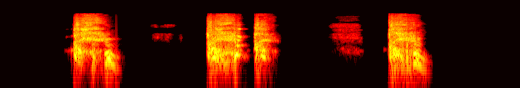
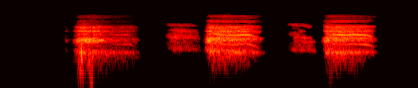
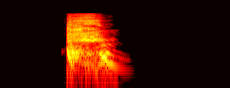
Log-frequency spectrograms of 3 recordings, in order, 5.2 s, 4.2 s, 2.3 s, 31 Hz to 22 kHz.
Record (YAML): three_cough_length: 5.2 s
three_cough_amplitude: 31410
three_cough_signal_mean_std_ratio: 0.42
exhalation_length: 4.2 s
exhalation_amplitude: 6719
exhalation_signal_mean_std_ratio: 0.53
cough_length: 2.3 s
cough_amplitude: 30319
cough_signal_mean_std_ratio: 0.37
survey_phase: alpha (2021-03-01 to 2021-08-12)
age: 18-44
gender: Male
wearing_mask: 'No'
symptom_none: true
smoker_status: Never smoked
respiratory_condition_asthma: false
respiratory_condition_other: false
recruitment_source: REACT
submission_delay: 1 day
covid_test_result: Negative
covid_test_method: RT-qPCR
